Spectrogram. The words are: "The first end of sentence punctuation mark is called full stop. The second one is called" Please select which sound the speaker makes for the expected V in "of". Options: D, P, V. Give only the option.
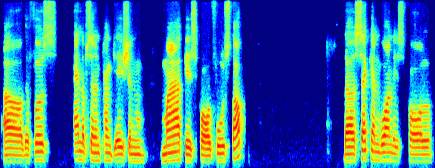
P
